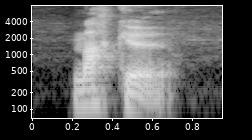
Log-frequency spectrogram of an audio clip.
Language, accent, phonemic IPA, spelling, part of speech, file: French, France, /maʁ.kœʁ/, marqueur, noun, LL-Q150 (fra)-marqueur.wav
- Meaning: 1. marker (something that marks) 2. marker; marker pen 3. marker, scorer (someone who keeps score) 4. paintball gun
